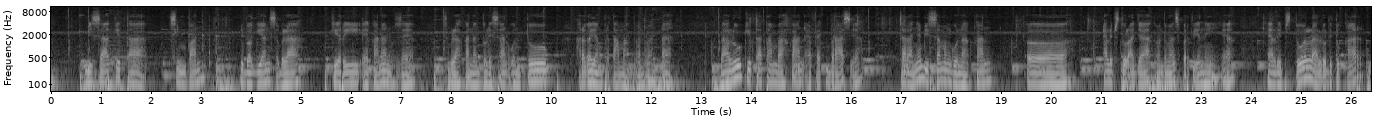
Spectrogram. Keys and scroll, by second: 3.9 ctrl+g, 19.3 n, 20.7 l, 24.3 v, 25.8 x.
